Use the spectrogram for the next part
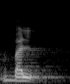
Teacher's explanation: அடுத்ததான் பல், ப ஃபதா லாம் சுக்கூன் பல். இந்த ப அப்படிங்கிறது ஷஃபத்தான உதல் எழுத்து. லாமில் சுக்கூன் இருக்குது, இது ஜஹ்ரு தவசுத் அப்படிங்கிற தன்மையை கொண்டது.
